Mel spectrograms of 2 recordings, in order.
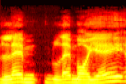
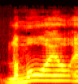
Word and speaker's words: Lamoille: How do you pronounce, is it Lemoyle, Illinois? How do you pronounce it? – Lamoille, Illinois. Oh, Jesus. Yeah. – I tried to go French, and it's as damn as American as you.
